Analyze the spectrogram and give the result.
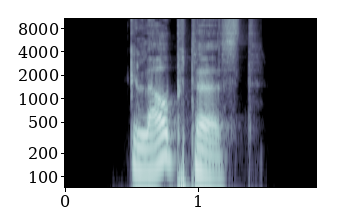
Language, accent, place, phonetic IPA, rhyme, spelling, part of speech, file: German, Germany, Berlin, [ˈɡlaʊ̯ptəst], -aʊ̯ptəst, glaubtest, verb, De-glaubtest.ogg
- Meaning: inflection of glauben: 1. second-person singular preterite 2. second-person singular subjunctive II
